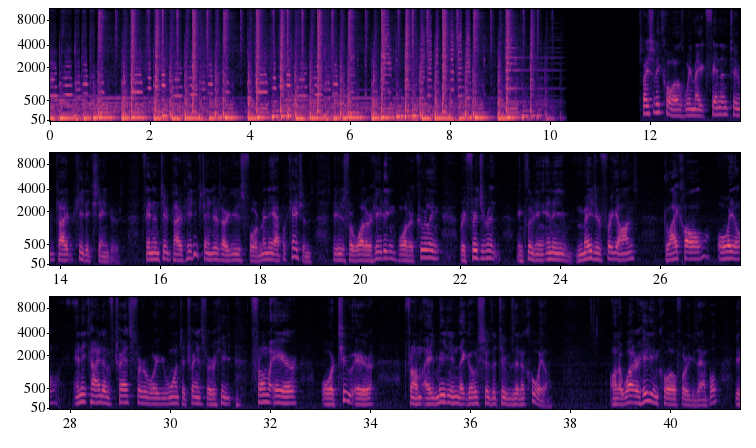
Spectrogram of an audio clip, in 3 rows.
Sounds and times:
Speech: 11.8 - 37.7, 38.8 - 41.4.

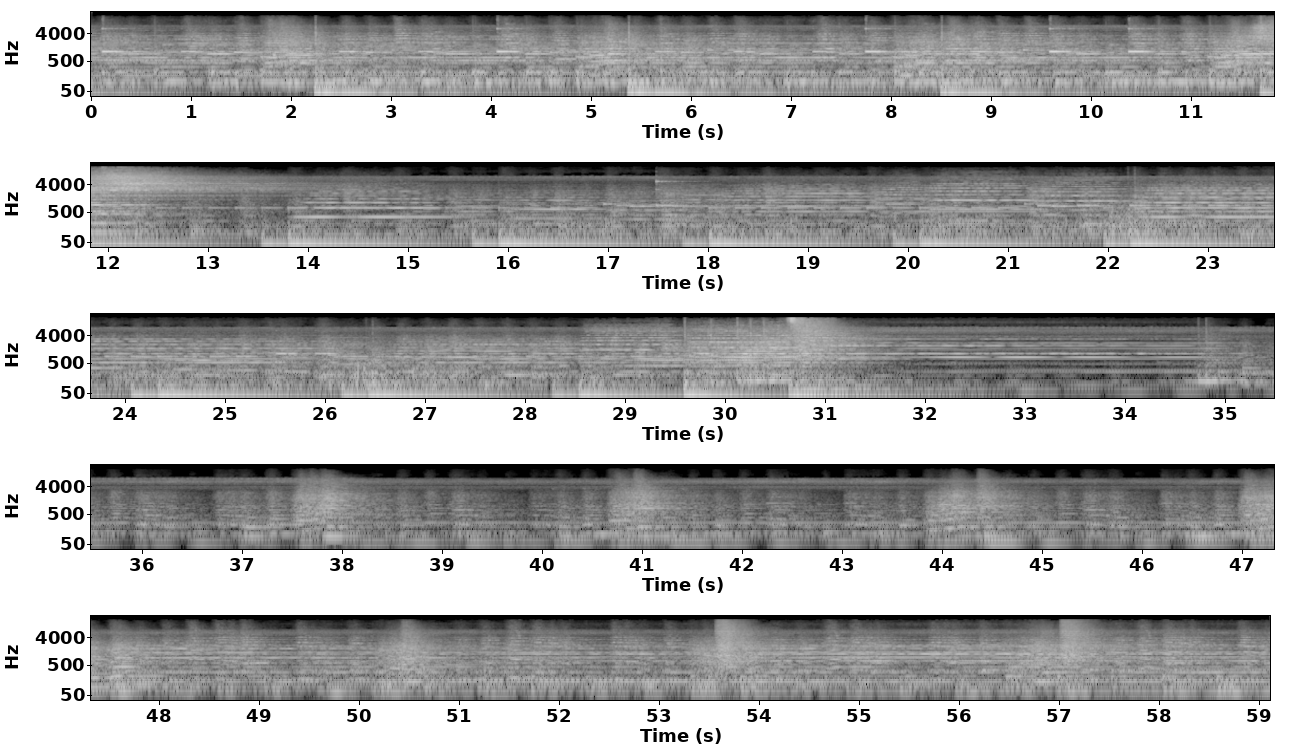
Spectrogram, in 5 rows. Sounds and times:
Music: 0.0 - 59.1.

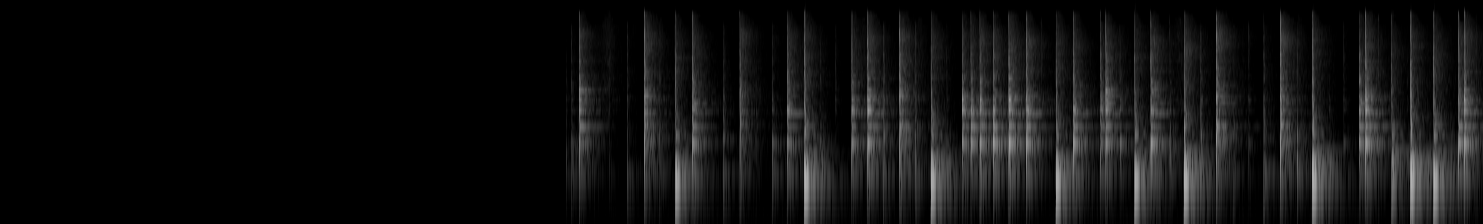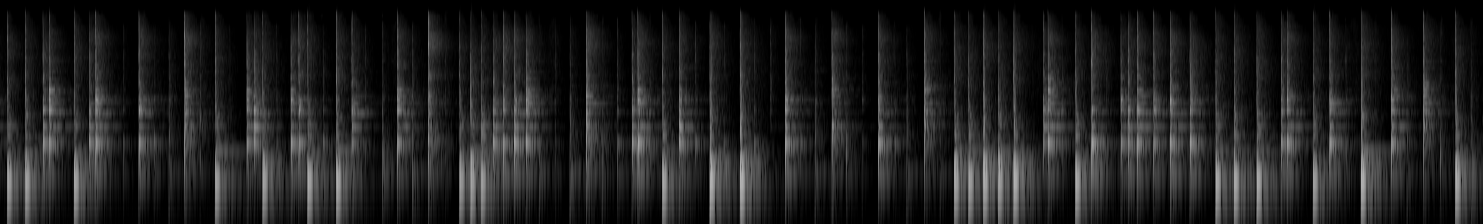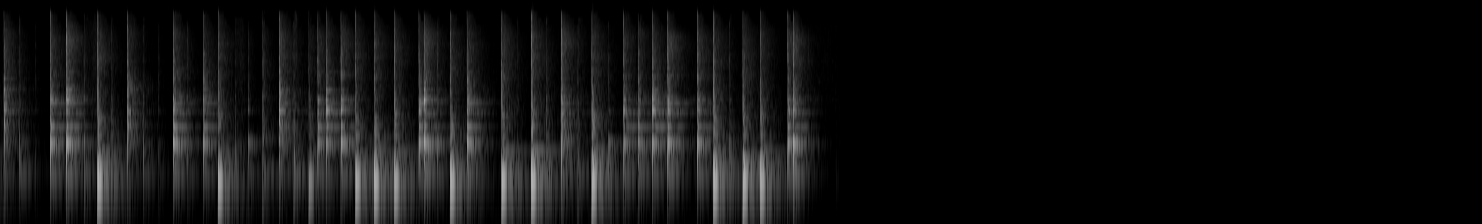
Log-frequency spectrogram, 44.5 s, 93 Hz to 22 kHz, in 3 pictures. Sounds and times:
Music: 5.7 - 38.0.

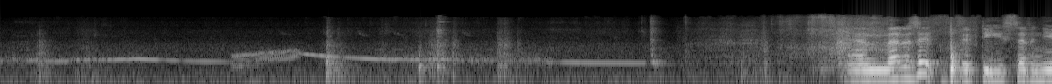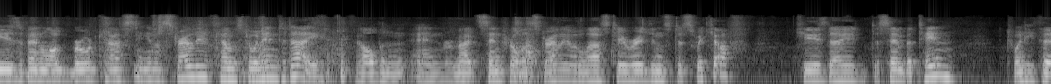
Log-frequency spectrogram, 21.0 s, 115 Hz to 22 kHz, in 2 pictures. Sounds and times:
Speech: 8.4 - 21.0.

